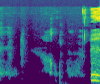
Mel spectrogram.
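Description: A child's faint whispering and breathy murmuring, followed near the end by a short spoken "uh".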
